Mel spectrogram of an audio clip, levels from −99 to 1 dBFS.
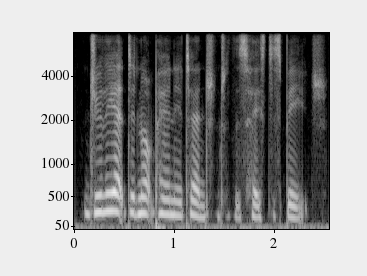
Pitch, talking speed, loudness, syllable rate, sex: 220 Hz, 210 wpm, -19 LUFS, 5.6 syllables/s, female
